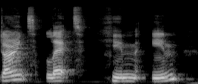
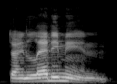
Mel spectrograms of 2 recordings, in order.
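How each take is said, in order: First: The T and the h are both clearly pronounced. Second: The T is a D-like flap and 'him' is reduced. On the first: "instead of hearing" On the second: "the flap T becomes a D sound"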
